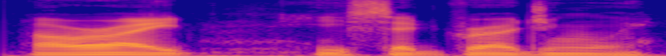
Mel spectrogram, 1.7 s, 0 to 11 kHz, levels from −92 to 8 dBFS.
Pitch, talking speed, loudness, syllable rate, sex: 90 Hz, 180 wpm, -19 LUFS, 5.2 syllables/s, male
